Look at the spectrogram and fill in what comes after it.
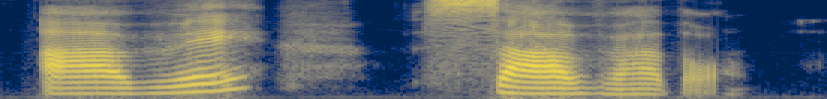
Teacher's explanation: It's not our V though, it's what's called an approximant. And so it's actually basically making our V sound, but instead of using your teeth, it's using just your two lips.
